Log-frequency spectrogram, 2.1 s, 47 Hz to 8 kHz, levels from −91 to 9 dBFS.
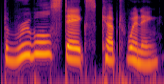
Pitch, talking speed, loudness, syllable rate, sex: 225 Hz, 145 wpm, -18 LUFS, 4.0 syllables/s, female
